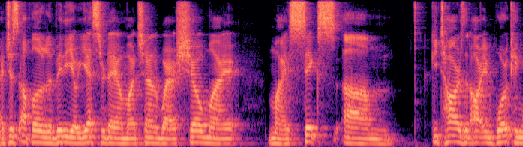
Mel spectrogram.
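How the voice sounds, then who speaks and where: German accent, fairly even intonation, and audible room echo. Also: man. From Germany. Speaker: guitarist and guitar teacher. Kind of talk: live stream Q&A. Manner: casual, conversational.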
